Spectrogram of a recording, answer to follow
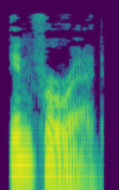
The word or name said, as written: infrared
